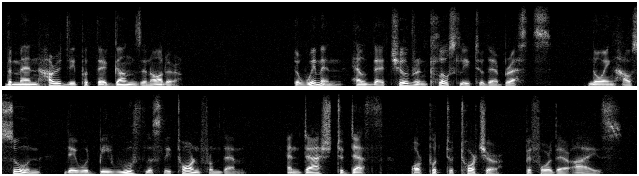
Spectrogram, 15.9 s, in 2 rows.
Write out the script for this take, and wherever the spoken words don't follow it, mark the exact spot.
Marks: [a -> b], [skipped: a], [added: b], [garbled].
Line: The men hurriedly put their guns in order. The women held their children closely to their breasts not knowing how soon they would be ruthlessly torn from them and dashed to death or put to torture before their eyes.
The men hurriedly put their guns in order. The women held their children closely to their breasts [skipped: not] knowing how soon they would be ruthlessly torn from them and dashed to death or put to torture before their eyes.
